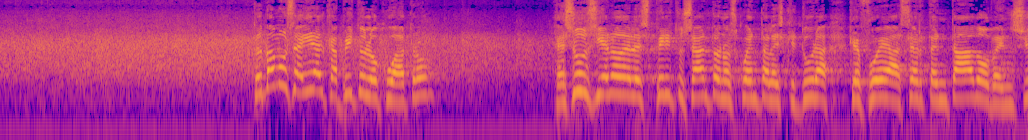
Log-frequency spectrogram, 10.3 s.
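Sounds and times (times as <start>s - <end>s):
audience applauding: 0.0s - 6.5s
speech: 2.6s - 4.4s, 5.5s - 10.2s.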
